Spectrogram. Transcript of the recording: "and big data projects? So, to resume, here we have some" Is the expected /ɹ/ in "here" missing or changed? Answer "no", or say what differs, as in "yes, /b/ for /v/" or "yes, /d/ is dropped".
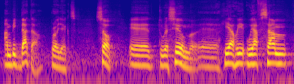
yes, /w/ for /ɹ/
